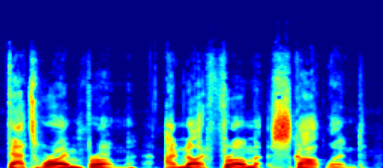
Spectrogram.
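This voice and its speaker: A man's voice: fairly high pitch, big pitch swings, a little slow, no echo. A man from Kentucky arguing his side in a live debate, with emphatic, pushy delivery. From Kentucky, USA. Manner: emphatic, argumentative. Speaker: debate guest.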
